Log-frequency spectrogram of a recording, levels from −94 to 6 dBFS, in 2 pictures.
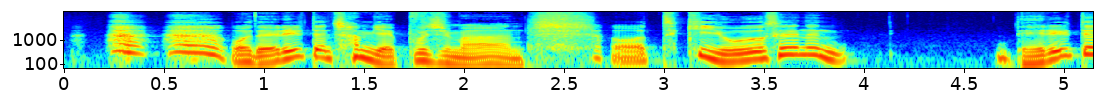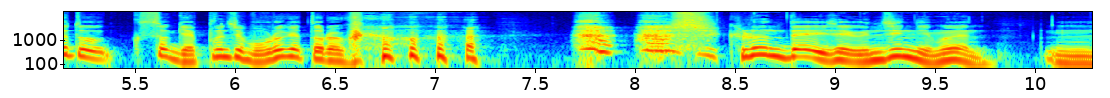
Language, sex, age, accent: Korean, male, 20-39, native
